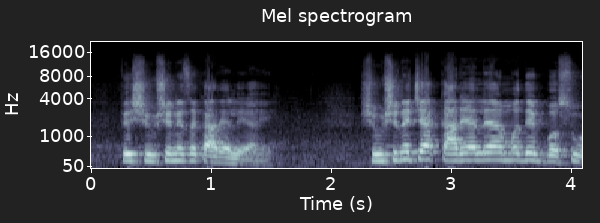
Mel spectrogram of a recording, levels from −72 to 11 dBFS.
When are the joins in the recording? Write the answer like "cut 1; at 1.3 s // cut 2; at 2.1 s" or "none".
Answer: none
